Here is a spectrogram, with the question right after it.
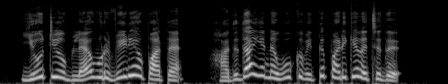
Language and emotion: Tamil, happy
